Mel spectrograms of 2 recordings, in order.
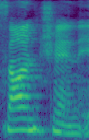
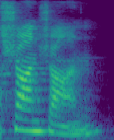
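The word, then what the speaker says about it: Seanchan: No, it's Sanchin. It says it in the book. – People keep saying it's Shanchan. – No. It's not Shanchan.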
